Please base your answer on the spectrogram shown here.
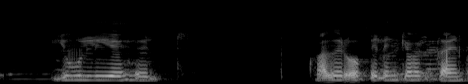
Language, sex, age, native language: Icelandic, male, 13, Icelandic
